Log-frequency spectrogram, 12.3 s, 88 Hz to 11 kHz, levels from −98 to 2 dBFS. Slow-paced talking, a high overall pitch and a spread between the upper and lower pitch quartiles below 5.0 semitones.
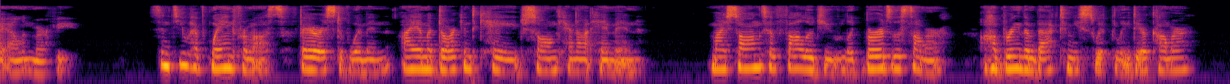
No: average, 190 wpm; high, 215 Hz; average, 2.7 semitones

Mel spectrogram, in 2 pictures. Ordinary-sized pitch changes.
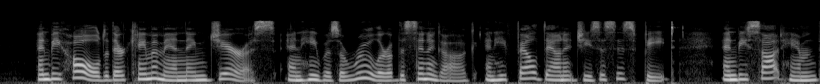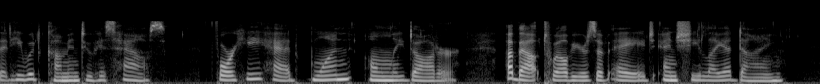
Yes: average, 3.2 semitones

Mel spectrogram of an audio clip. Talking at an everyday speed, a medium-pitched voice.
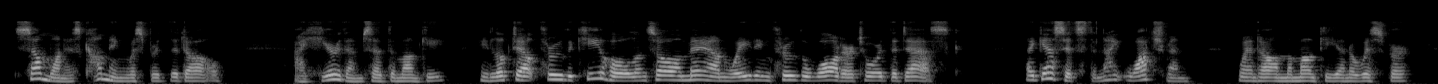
Yes: average, 180 wpm; medium, 175 Hz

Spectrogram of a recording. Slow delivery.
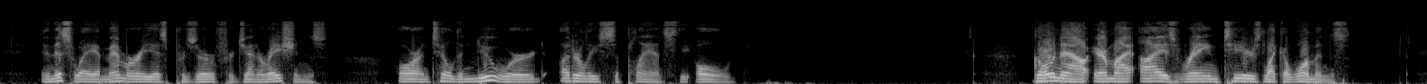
Yes: slow, 120 wpm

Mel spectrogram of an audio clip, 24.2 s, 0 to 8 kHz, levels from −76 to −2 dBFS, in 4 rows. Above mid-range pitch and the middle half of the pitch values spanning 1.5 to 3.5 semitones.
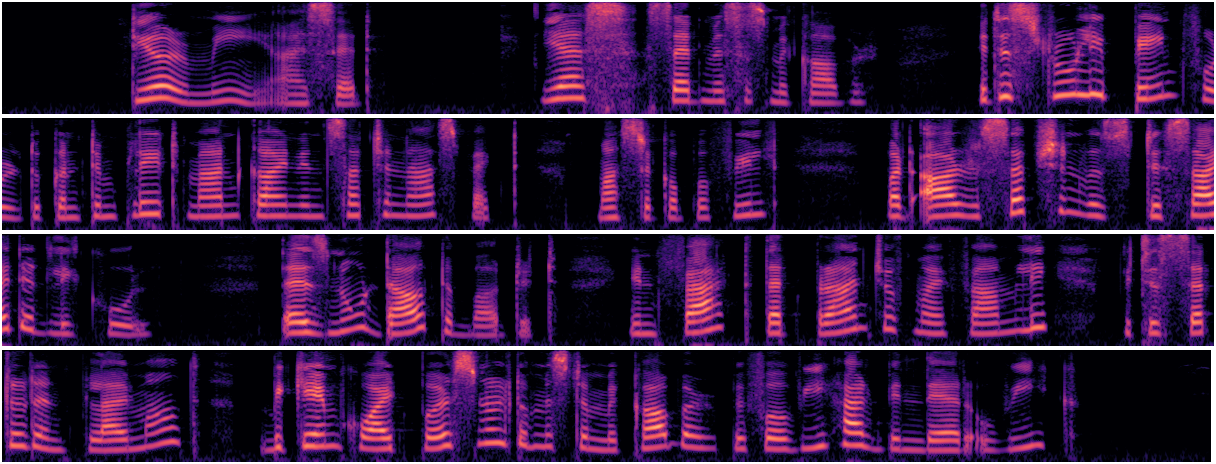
No: very high, 260 Hz; average, 4.2 semitones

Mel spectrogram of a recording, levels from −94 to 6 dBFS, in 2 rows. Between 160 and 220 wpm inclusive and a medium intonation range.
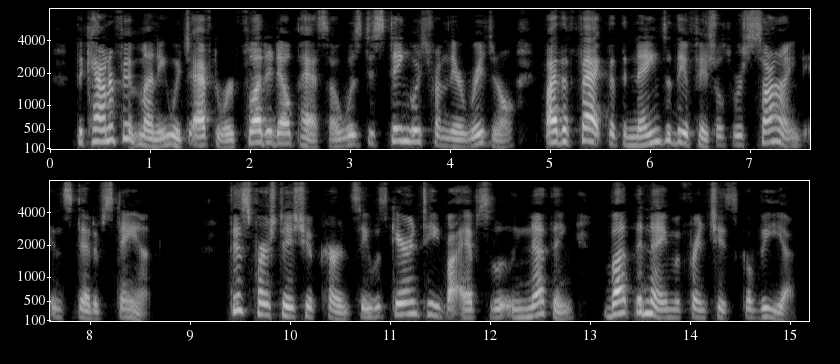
No: average, 175 wpm; wide, 6.6 semitones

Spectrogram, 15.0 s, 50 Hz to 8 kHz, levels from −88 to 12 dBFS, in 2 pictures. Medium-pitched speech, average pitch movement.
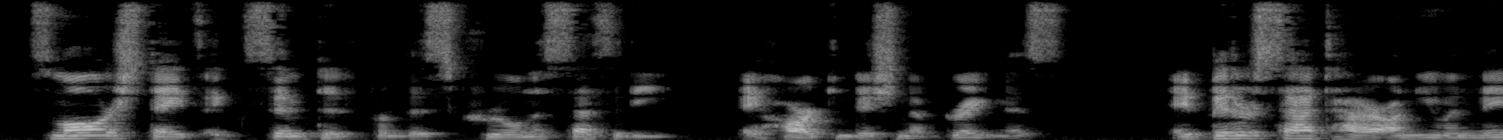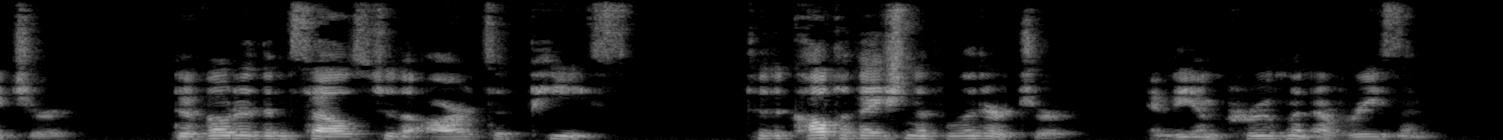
Yes: medium, 155 Hz; average, 4.1 semitones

